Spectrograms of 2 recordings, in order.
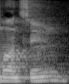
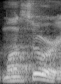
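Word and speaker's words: Monsoor: Actually, the guy who won, Tom Monsoon, is that how you say it? Oh, Mansour? Mansour, Mansour. Was that a FLW tournament?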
